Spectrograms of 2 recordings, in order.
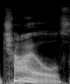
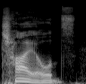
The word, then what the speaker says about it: Childs: say no no no it's not child's it's childs making them change the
